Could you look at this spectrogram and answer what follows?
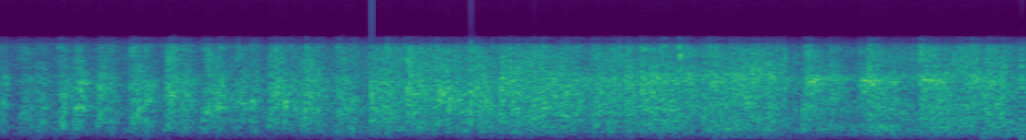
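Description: Toboggan sled running fast down a stainless-steel chute: a loud, continuous rattle of rapid clicks over a rushing rumble from the sled on the metal track.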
